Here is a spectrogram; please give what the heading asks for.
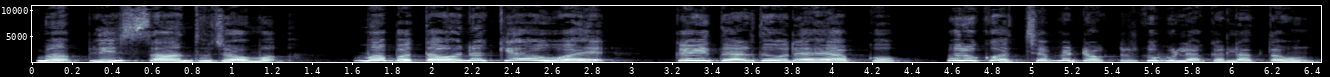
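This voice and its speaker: A woman's voice: high voice, normal speed, mellow. A woman voicing a devoted young son in a cartoon, anxious, pleading and tearful. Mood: worried. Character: devoted young adult son Nikhil, emotional. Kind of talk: cartoon voice acting.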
